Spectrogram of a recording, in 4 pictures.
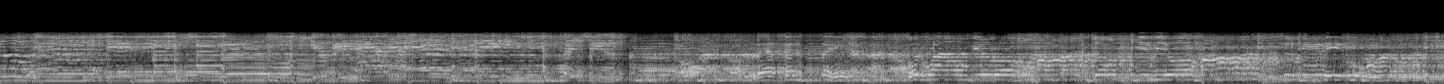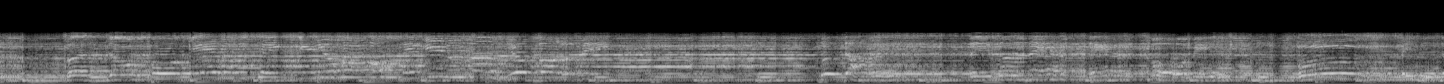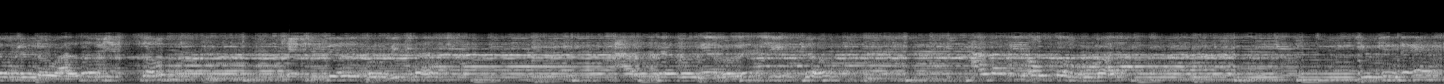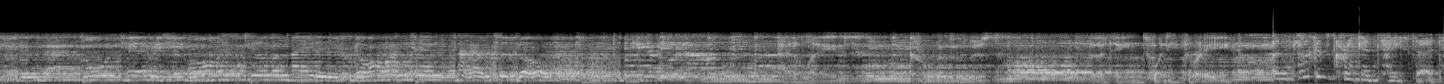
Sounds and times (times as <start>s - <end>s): Music: 0.0s - 57.7s.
